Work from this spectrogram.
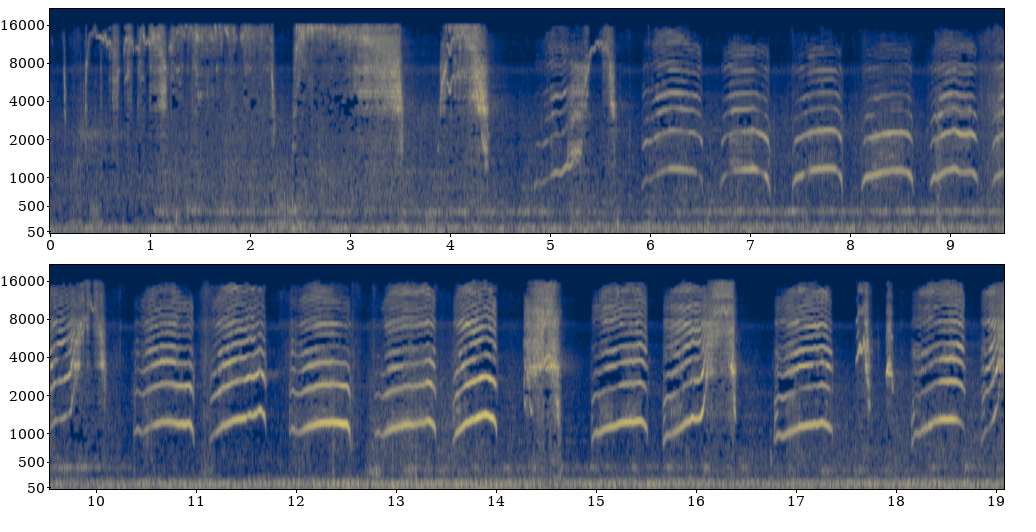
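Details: Baby monkey Briar cries insistently for milk: after some noisy rustling bursts, a long fast series of loud, rising-then-falling whistled wails follows, roughly one per second, with strong harmonics.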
